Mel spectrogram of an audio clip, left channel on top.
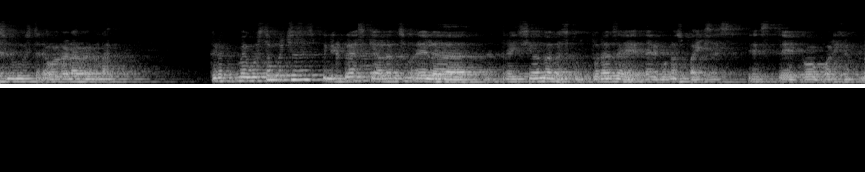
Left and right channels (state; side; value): silent; right; digital silence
